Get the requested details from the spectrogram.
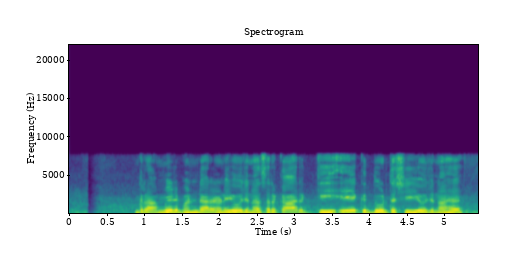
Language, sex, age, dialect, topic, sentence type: Hindi, male, 18-24, Awadhi Bundeli, agriculture, statement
